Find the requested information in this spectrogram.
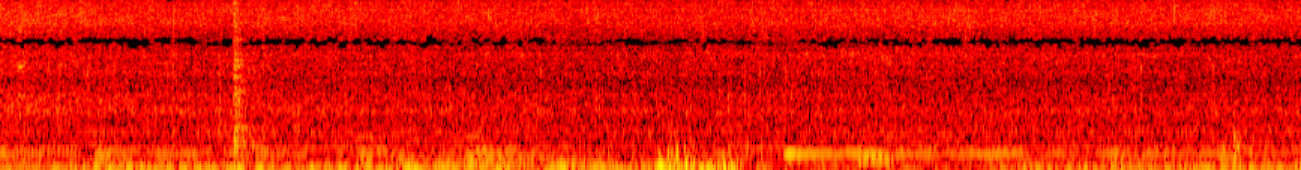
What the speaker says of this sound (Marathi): हा मसाला आपण चांगला परतून घ्यायचा आहे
